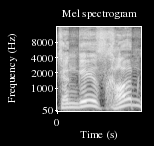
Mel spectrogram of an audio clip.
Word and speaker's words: Genghis Khan: First of all, it's pronounced Genghis Kahn."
